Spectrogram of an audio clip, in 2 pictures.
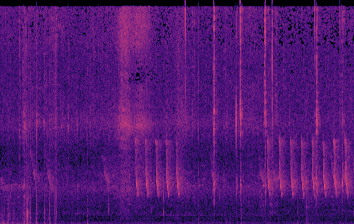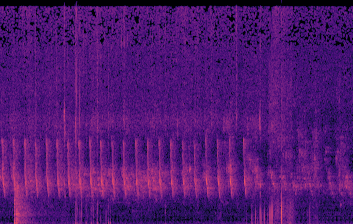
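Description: A bird giving a long run of rapid, evenly spaced high chirps, about six a second, with a shorter run a few seconds earlier. A dull thump about seven seconds in and a quick cluster of knocks near the end are the loudest sounds.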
